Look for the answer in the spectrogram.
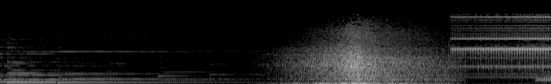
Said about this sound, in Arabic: كان نوما هادئا حتى دوى صوت المنبه.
